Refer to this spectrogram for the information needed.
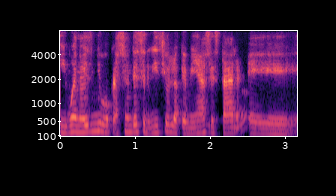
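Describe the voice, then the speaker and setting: Against a quiet background, a woman speaks at a moderate pace with fairly low pitch and a normal speaking voice. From Peru, Chimbote (Áncash coast). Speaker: political candidate. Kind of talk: political debate. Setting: video call.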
